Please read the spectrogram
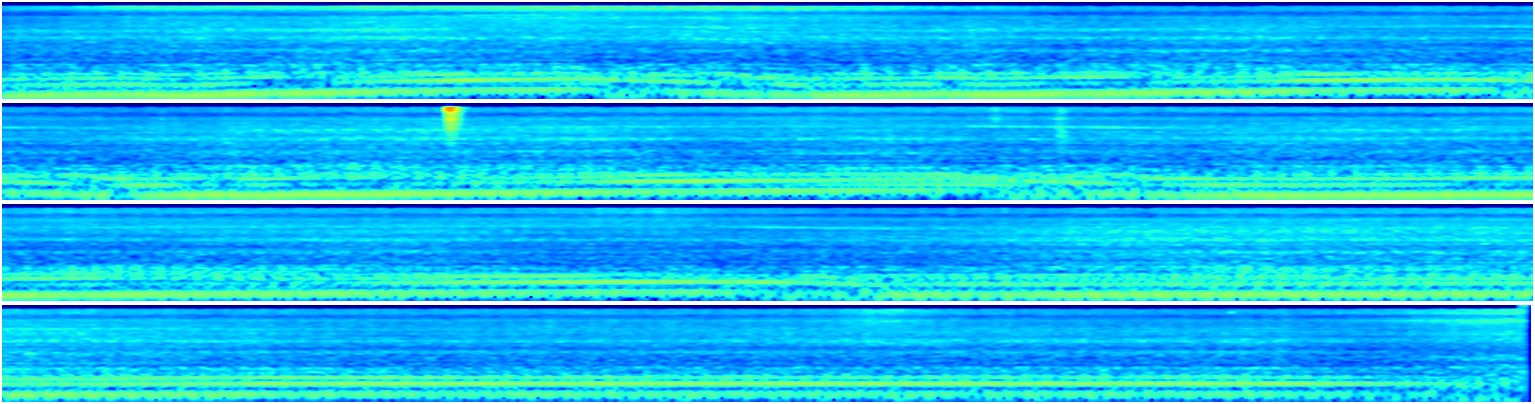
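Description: Semi truck's diesel engine pulling through town at low speed, its low note holding steady and then stepping to a new pitch every few seconds as the truck shifts and changes speed. A single sharp click about ten seconds in.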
